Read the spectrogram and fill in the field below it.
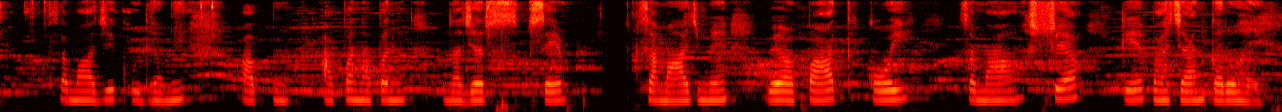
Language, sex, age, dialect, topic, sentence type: Magahi, female, 25-30, Southern, banking, statement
